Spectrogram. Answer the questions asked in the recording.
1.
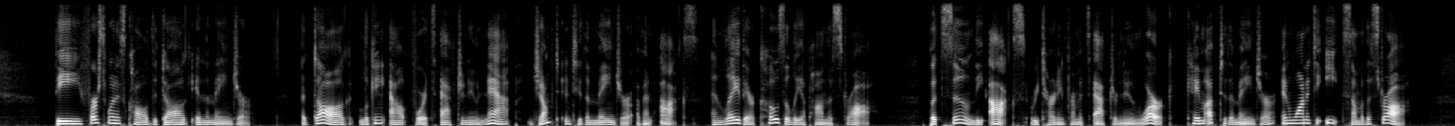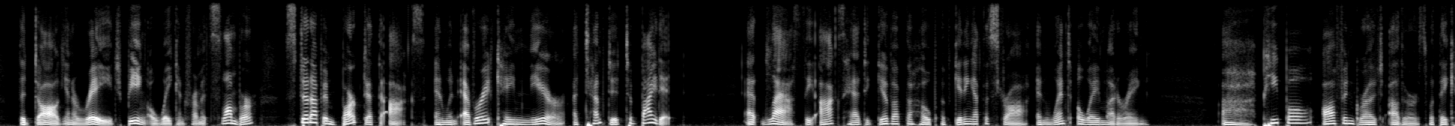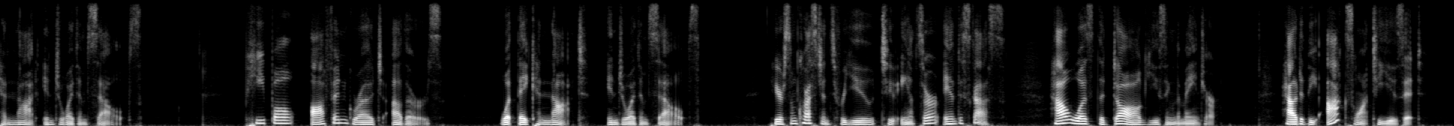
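To take its afternoon nap on the straw
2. To eat some of the straw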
